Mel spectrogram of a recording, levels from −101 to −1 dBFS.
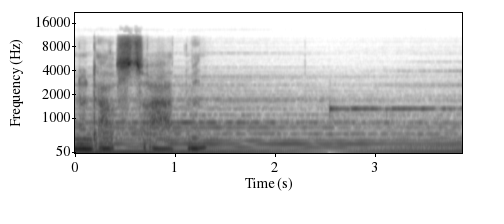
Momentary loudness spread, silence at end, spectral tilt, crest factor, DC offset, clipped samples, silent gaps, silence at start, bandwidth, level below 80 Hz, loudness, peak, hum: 20 LU; 0 s; -3.5 dB/octave; 22 dB; under 0.1%; under 0.1%; none; 0 s; 11.5 kHz; -34 dBFS; -20 LUFS; -2 dBFS; none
